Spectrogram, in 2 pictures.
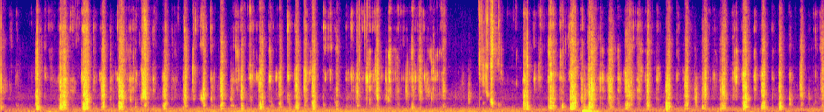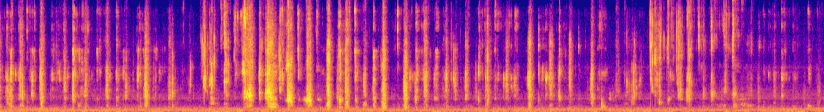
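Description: Close-miked chewing of a crisp cucumber slice: dense crunching with wet mouth clicks, and a dull thump about nine seconds in.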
